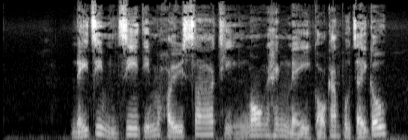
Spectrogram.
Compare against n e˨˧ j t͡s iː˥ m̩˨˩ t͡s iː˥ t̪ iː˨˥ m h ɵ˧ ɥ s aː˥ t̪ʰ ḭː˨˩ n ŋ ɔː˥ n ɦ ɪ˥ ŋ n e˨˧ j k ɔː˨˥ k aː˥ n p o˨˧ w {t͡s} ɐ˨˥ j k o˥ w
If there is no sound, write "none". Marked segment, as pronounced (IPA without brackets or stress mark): t͡s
